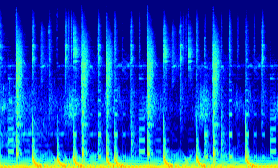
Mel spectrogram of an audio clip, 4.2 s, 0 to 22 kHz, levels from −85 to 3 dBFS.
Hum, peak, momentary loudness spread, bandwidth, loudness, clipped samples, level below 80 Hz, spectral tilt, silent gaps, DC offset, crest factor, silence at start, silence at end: none; -14 dBFS; 3 LU; 15.5 kHz; -31 LUFS; under 0.1%; -30 dBFS; -4.5 dB/octave; none; under 0.1%; 14 dB; 0 s; 0 s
